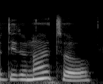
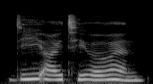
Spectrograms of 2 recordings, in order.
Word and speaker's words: Di Donato: The child was composing the name, using small letters and making it all one word, and had begun thus, D-I-T-O-N, Diton. The professor at once pronounced the word more distinctly, Di-do-nato, whereupon the child, without scattering the letters,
